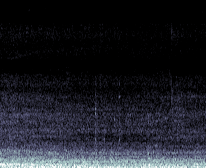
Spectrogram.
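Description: Steel tracks clank and creak as they roll past.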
